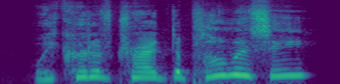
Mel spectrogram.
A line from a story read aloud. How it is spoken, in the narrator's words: Velvet cried out as she ran for her life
